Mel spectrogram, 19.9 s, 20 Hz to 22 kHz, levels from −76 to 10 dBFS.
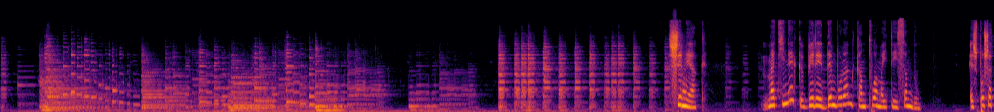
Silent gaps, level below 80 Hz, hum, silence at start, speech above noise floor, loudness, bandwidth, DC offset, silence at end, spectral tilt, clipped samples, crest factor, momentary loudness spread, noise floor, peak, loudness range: none; -38 dBFS; none; 0 s; 40 dB; -17 LUFS; 11 kHz; under 0.1%; 0 s; -4 dB/octave; under 0.1%; 18 dB; 21 LU; -54 dBFS; 0 dBFS; 12 LU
